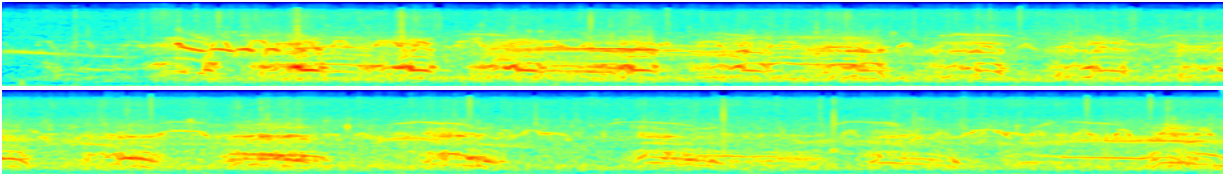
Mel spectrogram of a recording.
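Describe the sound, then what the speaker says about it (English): Great black-backed gulls give deep, gruff calls over a reservoir, a busy overlapping chorus of harsh honking cries that carries on steadily throughout. "Their deep, gruff voices can sometimes be heard coming over the water."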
